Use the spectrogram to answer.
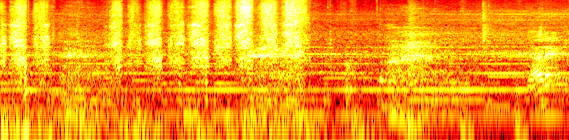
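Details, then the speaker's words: Rhythmic rasping strokes of a sanitized hand saw cutting through soft velvet antler, like sawing a potato or watermelon, during routine velvet antler removal from a farmed elk, with a tourniquet in place after scalpel incision of the velvet skin. "we use the sanitized hand saw for the actual removal of each individual antler it's it's much like sawing through a potato or a watermelon in its consistency"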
